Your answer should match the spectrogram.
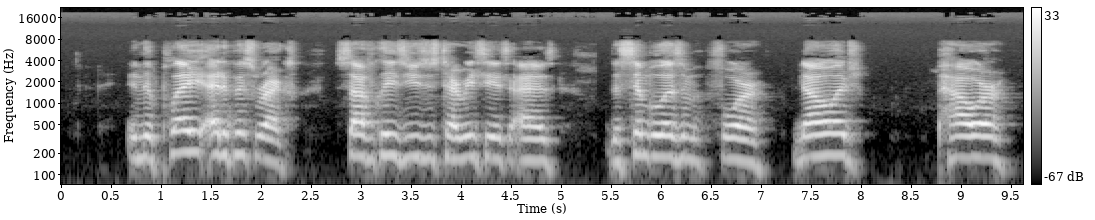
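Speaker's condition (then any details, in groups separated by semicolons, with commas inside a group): Cerebral palsy; walks with crutches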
